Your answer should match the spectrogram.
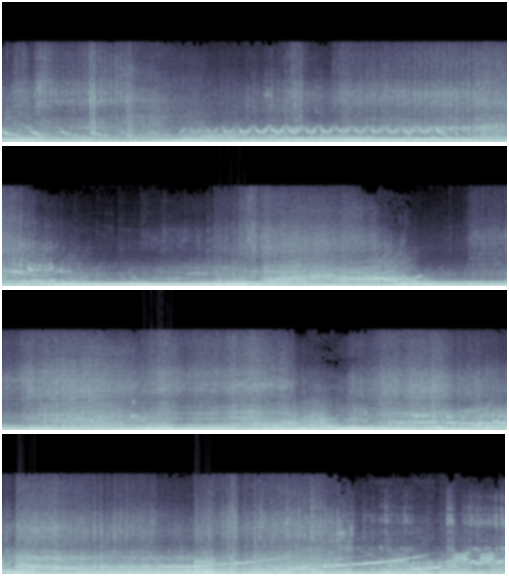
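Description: Engines of several G-body Chevrolet cars revving and pulling away one after another, their pitch rising and falling repeatedly, with a few rising squeals near the end.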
